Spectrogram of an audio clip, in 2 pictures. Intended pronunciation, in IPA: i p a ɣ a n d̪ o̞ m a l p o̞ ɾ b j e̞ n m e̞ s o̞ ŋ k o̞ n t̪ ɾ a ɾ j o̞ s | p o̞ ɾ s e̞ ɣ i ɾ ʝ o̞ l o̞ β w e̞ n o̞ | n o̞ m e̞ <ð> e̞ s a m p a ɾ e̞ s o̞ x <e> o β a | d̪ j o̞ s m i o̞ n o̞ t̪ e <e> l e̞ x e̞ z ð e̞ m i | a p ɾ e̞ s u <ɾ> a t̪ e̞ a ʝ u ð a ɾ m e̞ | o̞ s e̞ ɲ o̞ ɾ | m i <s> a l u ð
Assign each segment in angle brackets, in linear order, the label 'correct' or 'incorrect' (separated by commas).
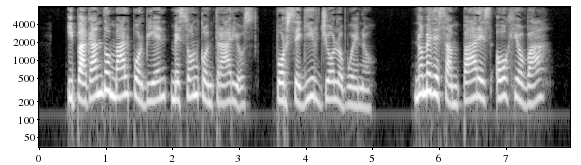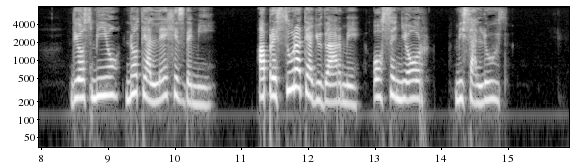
correct, correct, incorrect, correct, correct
